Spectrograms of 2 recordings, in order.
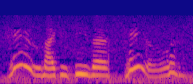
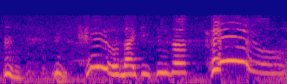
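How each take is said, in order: First: The final hail is said plainly. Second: The final hail is said with more force.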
